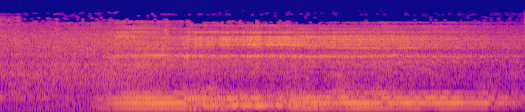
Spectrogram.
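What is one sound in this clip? A man chants in a long, drawn-out melodic voice through loudspeakers.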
